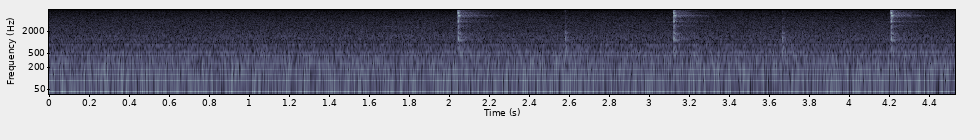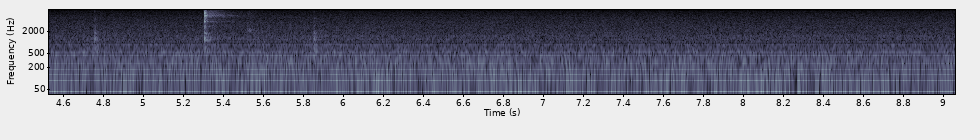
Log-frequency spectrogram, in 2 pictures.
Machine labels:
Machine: valve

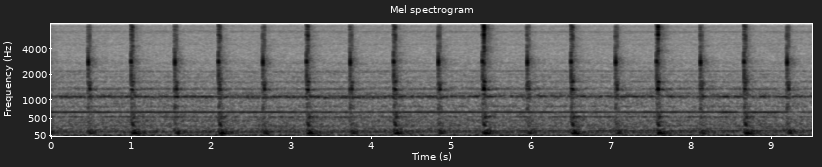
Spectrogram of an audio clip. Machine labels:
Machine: valve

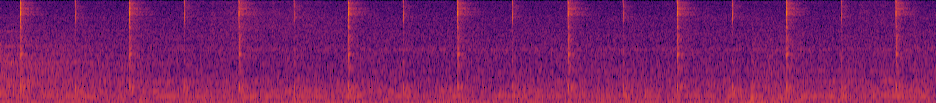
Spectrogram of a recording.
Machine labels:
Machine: valve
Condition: normal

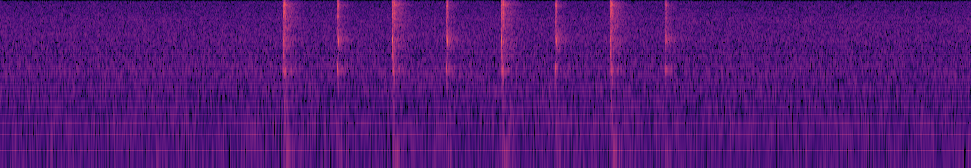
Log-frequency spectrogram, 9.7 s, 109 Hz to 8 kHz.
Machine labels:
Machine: valve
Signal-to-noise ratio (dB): 6 dB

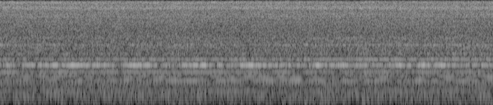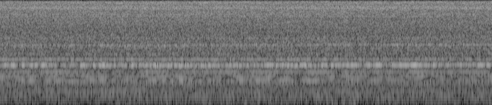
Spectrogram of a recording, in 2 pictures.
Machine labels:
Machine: fan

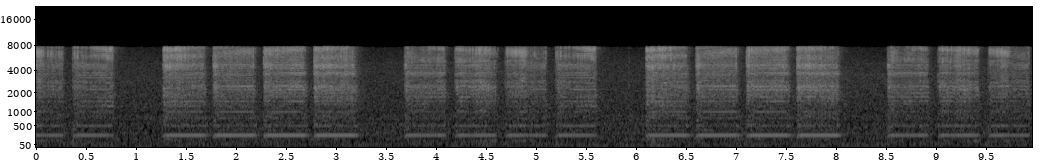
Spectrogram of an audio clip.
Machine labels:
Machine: slide rail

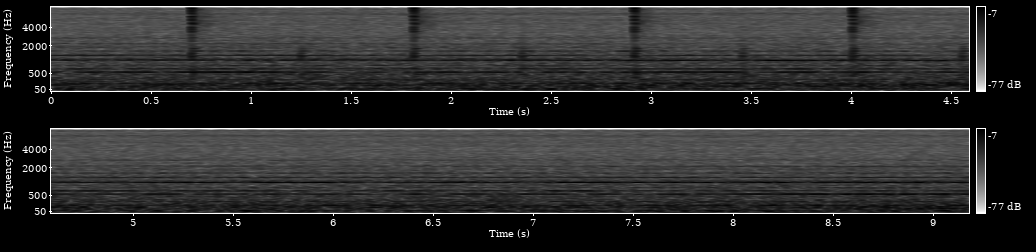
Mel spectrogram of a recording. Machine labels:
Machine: valve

